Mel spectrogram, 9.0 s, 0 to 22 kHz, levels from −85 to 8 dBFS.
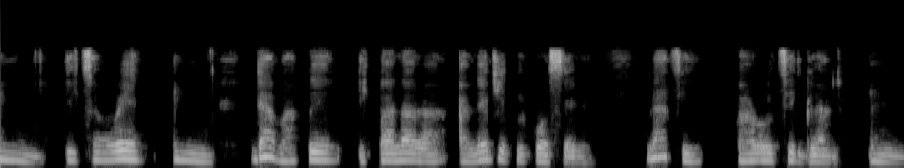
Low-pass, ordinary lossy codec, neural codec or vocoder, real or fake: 7.2 kHz; none; codec, 44.1 kHz, 3.4 kbps, Pupu-Codec; fake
